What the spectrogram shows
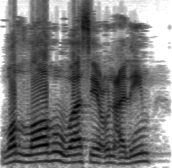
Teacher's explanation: اللہ کا نام یہاں بھی زبر کی وجہ سے پر پڑھیں گے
